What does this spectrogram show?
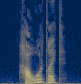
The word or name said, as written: havredrik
